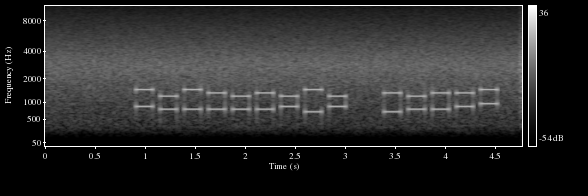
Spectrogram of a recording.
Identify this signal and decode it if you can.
DTMF, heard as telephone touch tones, dialled by machine, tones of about 170 ms, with radio hiss and a squelch burst at the end. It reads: 946545737 2458#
